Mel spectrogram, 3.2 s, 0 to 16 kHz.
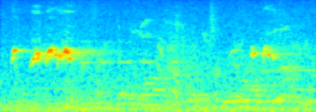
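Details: Red-whiskered bulbul recorded on 9 December 2015 while being trapped with a decoy bird: a quick run of clear, sharp whistled notes, then a pause and a shorter second burst, over low steady background hiss.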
